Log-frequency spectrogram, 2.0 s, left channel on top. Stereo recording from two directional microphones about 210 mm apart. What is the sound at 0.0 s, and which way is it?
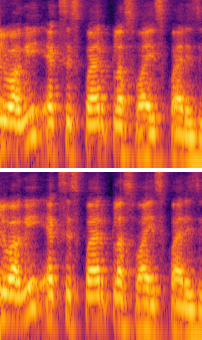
Speech, 40° right (ahead or behind).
